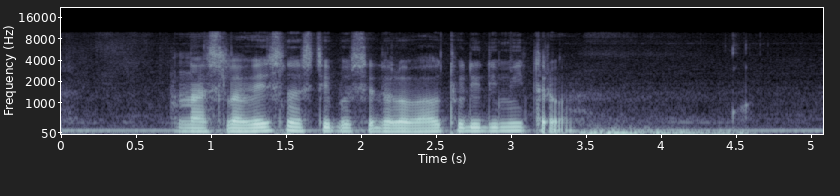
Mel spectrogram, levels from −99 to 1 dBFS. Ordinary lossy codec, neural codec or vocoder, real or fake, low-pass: none; none; real; 9.9 kHz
